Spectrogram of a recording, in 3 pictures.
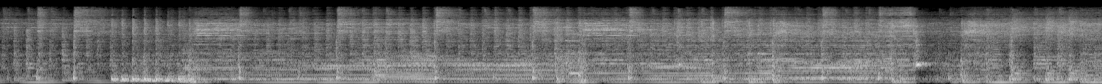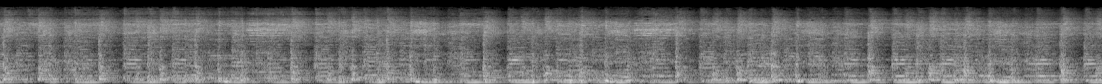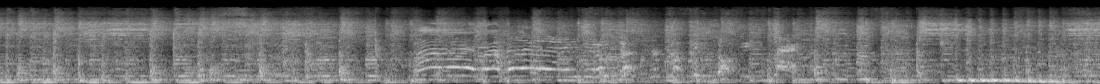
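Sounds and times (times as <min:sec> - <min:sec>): electronic drum beat: 0:00.0 - 0:33.0
synth backing track: 0:00.0 - 0:33.0.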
